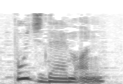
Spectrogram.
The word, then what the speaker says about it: Puigdemont: Navode nas na zaključak da se u španskom krajnje mont čuje zajedno sa završnim t, te se verovatno po analogiji s tim izgovorom pojavio oblik Puigdemont, koji katalonci izgovaraju Puigdemont.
